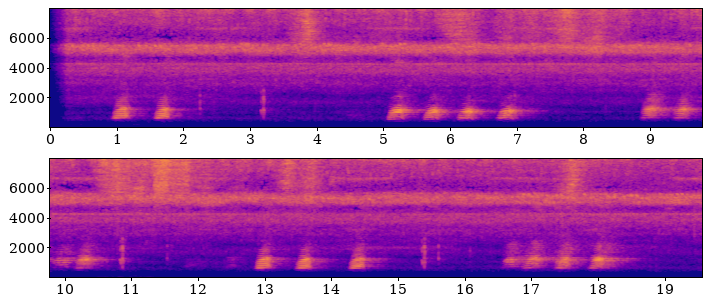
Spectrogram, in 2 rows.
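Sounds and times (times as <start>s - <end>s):
Great barred frog calling: 0.9s - 2.1s, 5.0s - 7.4s, 8.8s - 11.0s, 12.8s - 15.5s, 16.5s - 18.7s.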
